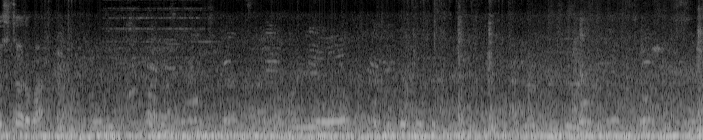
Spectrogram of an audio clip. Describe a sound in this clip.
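Voices of men and women chatter at a distance outdoors.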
